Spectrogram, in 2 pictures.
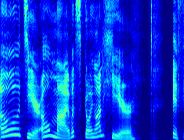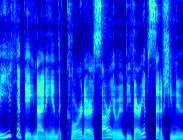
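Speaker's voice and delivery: put-on upbeat, bubbly, girly Valley Girl voice. Trying out a voice for an upbeat, bubbly character, Valley Girl voice. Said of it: "She kind of fits the the Valley Girl".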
